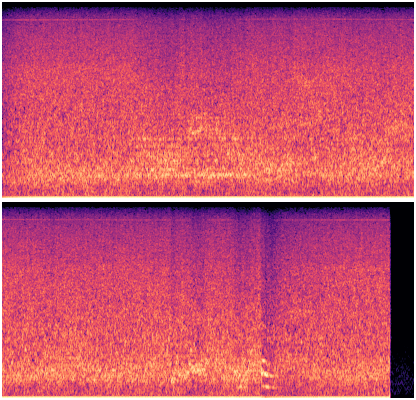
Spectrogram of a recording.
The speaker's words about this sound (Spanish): Fíjense ahora en esa interferencia, en esa especie de variación eh, frecuencial que hay justo antes de decir la mujer, la chica.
